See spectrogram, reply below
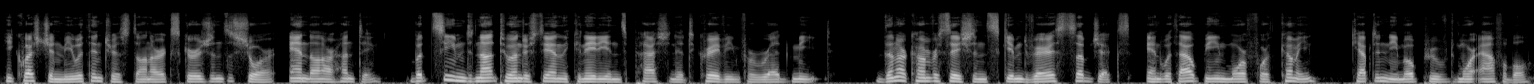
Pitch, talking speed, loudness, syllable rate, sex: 130 Hz, 160 wpm, -20 LUFS, 5.2 syllables/s, male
